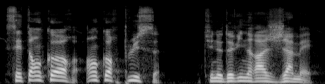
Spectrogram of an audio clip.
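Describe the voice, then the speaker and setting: A man plays a young farm lad in a children's cartoon tale. The voice is on the high side and recorded dry. He is cheeky and eager, always ready to argue or play on words. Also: animated, moderate pace, no echo, natural voice. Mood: excited. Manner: cheeky, eager, pun-loving. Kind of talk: children's cartoon storybook acting.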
